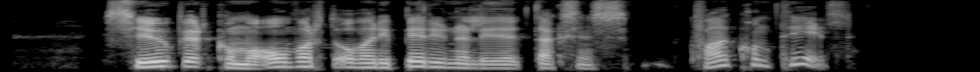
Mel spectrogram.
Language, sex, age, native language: Icelandic, male, 50-59, Icelandic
